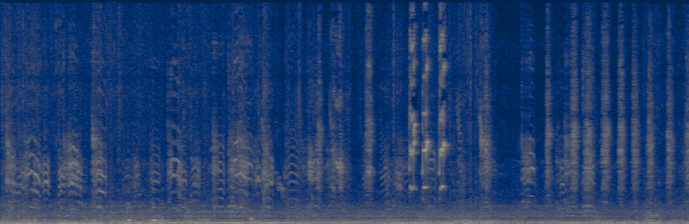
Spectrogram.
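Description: A small flock of white zebra finches (snow white and penguin mutations) calling, with many short, quick chirps overlapping, and wings fluttering as birds fly between the clay pot nests. A steady low hum runs underneath.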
